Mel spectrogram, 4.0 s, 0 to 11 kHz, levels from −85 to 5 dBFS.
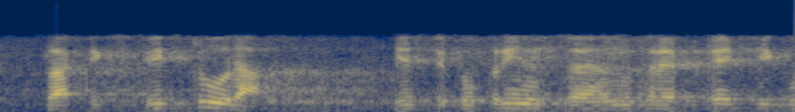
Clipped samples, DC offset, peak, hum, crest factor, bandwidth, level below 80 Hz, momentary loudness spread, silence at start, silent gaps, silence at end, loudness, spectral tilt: under 0.1%; under 0.1%; 0 dBFS; none; 22 dB; 4.1 kHz; -54 dBFS; 11 LU; 0 s; none; 0 s; -21 LUFS; -8 dB/octave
